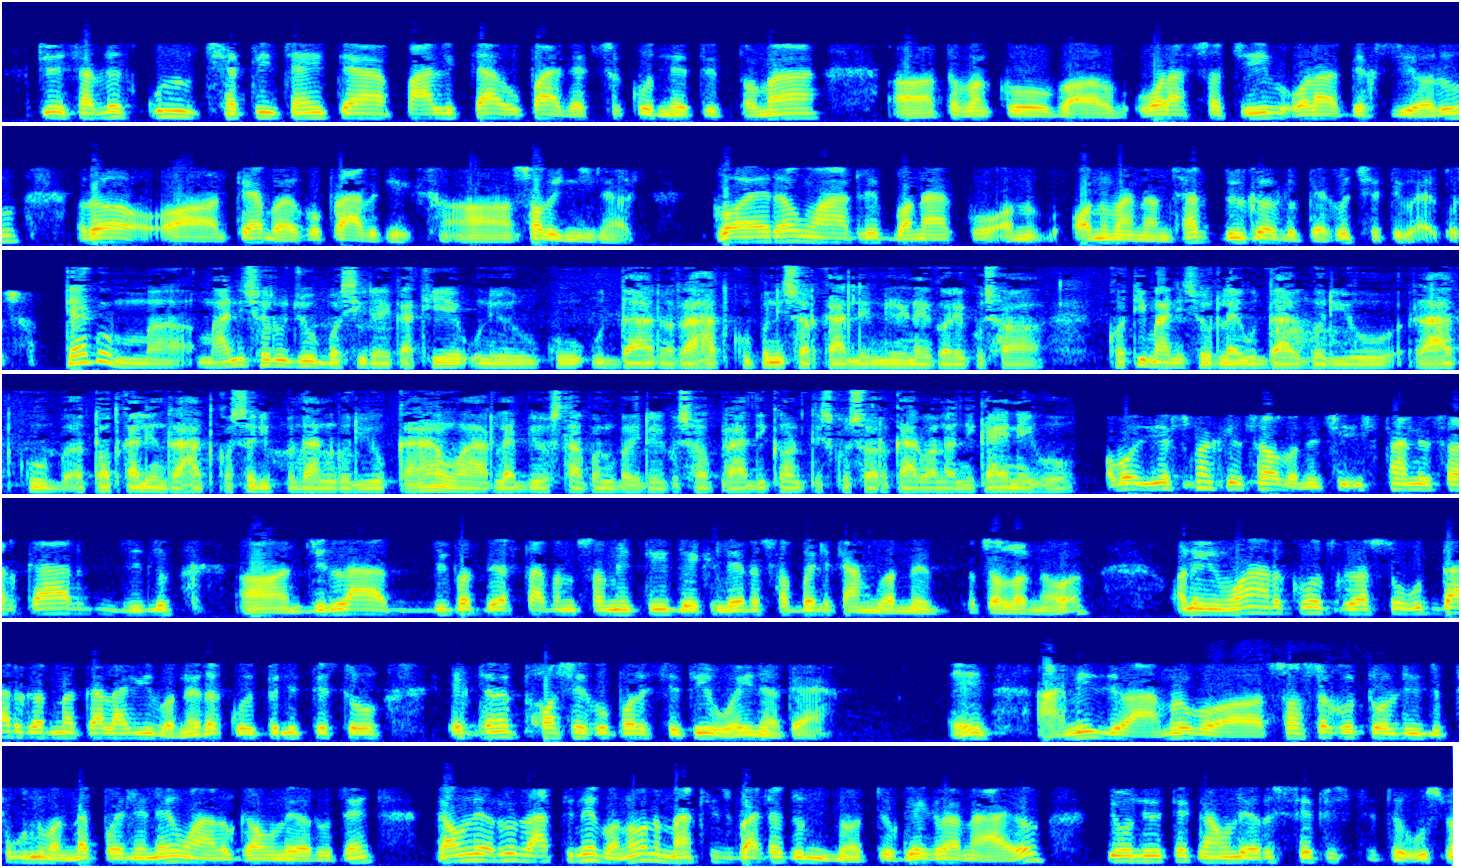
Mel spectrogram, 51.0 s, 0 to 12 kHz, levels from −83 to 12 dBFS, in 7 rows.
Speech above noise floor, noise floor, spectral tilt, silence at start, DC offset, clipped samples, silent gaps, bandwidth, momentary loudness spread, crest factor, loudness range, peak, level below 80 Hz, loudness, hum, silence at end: 31 dB; -53 dBFS; -5.5 dB/octave; 0.2 s; under 0.1%; under 0.1%; none; 7.8 kHz; 6 LU; 18 dB; 2 LU; -4 dBFS; -64 dBFS; -23 LUFS; none; 0 s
